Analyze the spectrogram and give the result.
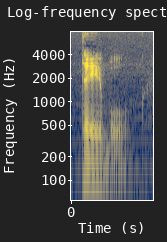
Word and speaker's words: table: Cuando tengas una palabra de este tipo, esta E que está aquí al final no se va a pronunciar, ¿ok? Nunca se va a pronunciar. Ese es el primer principio que debes saber. Aquí esta palabra se pronuncia else y acá se pronuncia table.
